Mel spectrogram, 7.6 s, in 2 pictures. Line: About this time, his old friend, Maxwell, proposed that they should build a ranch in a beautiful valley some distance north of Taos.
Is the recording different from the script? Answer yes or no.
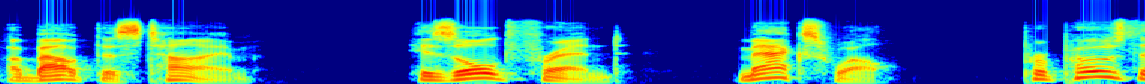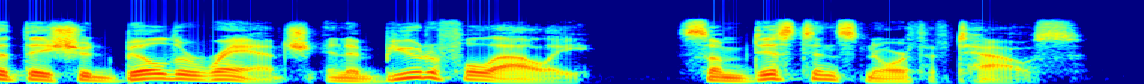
yes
